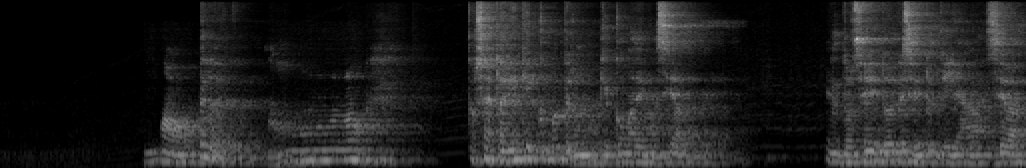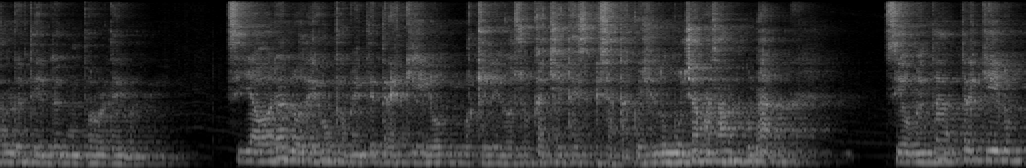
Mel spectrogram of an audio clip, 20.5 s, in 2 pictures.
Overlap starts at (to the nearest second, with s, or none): none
